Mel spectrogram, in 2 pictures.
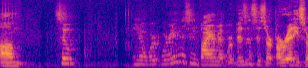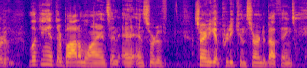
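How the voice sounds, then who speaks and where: A man speaking at a very fast pace with lively intonation and big swings in loudness. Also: fairly high pitch for a man. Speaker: business lobbyist speaker. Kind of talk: talk to business audience. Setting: conference meeting with audience. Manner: casual, halting with repetitions.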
